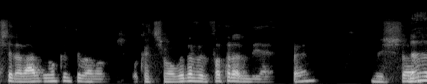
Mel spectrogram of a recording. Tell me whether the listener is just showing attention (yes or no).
no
